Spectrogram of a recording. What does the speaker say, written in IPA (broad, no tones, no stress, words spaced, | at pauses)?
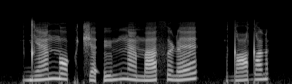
dʲæ̃ n̪ɔk t͡ʃɛʔymŋæ̃ maθɵ ɳɛ | dˤadˤɛɳ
